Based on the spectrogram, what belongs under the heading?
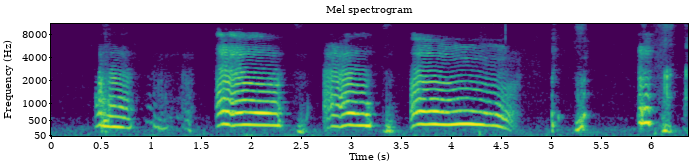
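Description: Short voiced fussing cries from an infant, broken by brief pauses and small breaths. An ordinary infant cry.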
